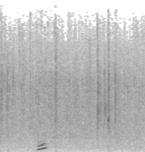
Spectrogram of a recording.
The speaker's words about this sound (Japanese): こう大雨じゃ商売やがったりよ。もう今日は早じまいにするかね。 この雨、止む様子がないです。はあ、雨宿りなんて久しぶり。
